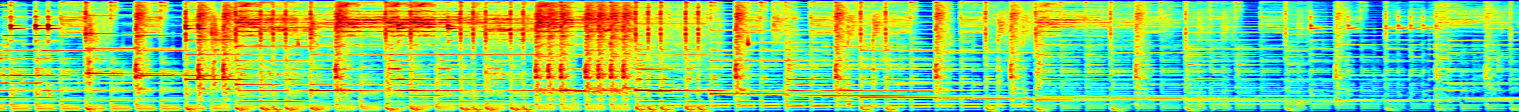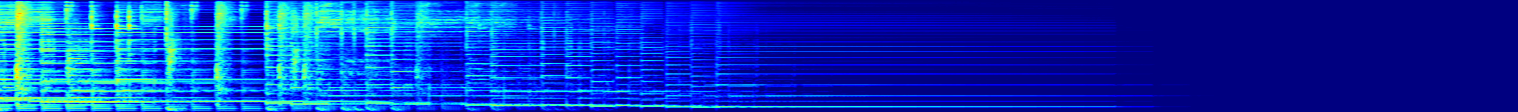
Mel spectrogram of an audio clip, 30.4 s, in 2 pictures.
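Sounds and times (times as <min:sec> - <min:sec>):
improvised silly drums: 0:00.0 - 0:19.6.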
